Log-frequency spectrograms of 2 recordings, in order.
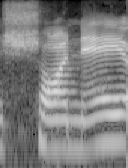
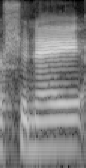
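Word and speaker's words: Shaunee: attachment issues and then shawnee or shanae i've seen people pronounce it different ways i'm just going to continue to say shaunae uh she's a sassy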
